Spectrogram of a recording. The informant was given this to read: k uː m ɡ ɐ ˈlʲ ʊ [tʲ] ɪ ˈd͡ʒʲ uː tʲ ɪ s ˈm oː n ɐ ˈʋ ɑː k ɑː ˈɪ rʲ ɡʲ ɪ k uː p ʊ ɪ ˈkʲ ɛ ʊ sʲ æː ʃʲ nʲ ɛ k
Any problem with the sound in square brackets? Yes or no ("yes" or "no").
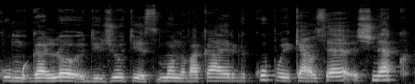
yes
